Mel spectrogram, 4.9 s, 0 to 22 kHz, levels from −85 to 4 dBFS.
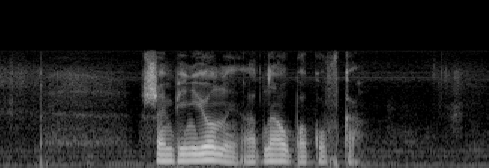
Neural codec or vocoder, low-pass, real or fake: none; 7.2 kHz; real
